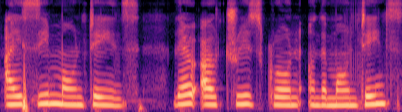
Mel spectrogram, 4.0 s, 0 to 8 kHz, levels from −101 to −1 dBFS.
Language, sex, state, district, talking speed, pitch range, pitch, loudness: English, female, Nagaland, Kohima, 150 wpm, 205-230 Hz, 215 Hz, -18 LUFS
